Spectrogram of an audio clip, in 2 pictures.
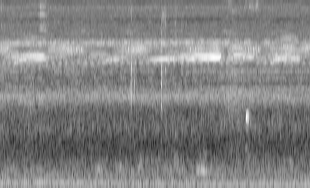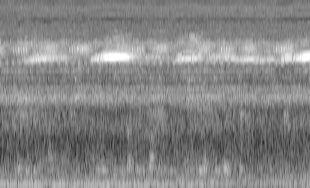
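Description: Near silence: faint room tone with a low hum and a faint, repeated high-pitched chirping like insects, and a single faint tick about five seconds in.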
